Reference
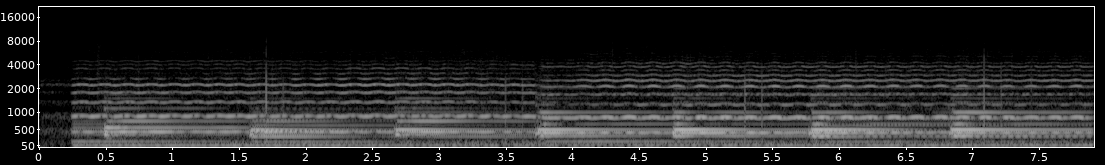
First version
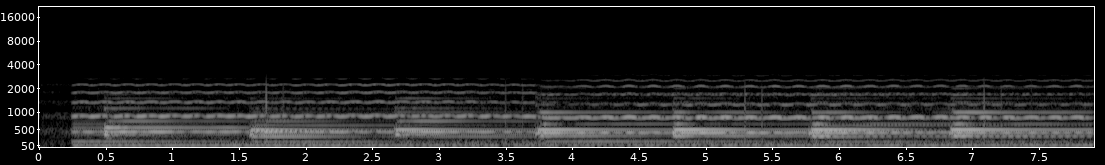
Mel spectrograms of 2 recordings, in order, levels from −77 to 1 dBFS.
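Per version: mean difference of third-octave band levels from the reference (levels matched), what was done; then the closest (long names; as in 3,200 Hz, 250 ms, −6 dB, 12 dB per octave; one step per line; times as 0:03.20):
5.5 dB: low-pass filter 1,800 Hz 24 dB per octave
notch filter 770 Hz, Q 12
level −2.5 dB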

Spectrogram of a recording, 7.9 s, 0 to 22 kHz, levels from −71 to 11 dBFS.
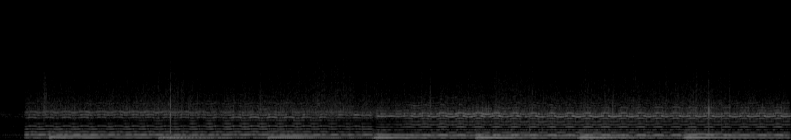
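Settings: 11.0 dB: high-pass filter 690 Hz 12 dB per octave
high shelf with overshoot 3,200 Hz +11 dB, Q 3
level −4.5 dB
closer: first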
